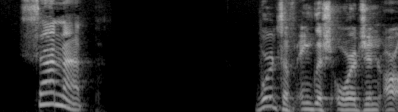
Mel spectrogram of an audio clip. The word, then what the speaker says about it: sanap: For example, brother is pronounced Brata, enough, Inap, before, Bipo, shark, Sak, stand or stand up. Sanap, Words of English origin are also generally used differently than they are in English.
